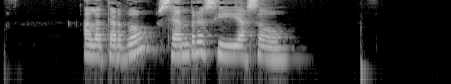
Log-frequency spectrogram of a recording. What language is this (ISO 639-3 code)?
cat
